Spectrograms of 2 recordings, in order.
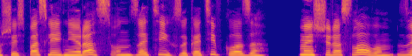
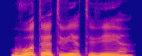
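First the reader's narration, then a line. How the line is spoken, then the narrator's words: Husband's muffled voice. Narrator (Russian): глухо произнес мой муж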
